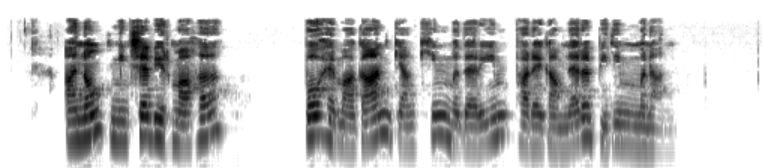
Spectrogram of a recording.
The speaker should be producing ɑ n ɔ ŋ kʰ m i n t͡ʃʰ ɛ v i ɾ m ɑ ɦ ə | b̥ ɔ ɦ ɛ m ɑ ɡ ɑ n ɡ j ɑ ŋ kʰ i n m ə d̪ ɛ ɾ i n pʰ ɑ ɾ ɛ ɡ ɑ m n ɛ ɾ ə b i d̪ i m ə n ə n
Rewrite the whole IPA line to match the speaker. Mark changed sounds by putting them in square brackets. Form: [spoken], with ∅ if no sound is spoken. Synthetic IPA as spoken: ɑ n ɔ ŋ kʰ m i n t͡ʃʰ ɛ v i ɾ m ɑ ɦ ə | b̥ ɔ ɦ ɛ m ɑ ɡ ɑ n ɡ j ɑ ŋ kʰ i n m ə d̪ ɛ ɾ i n pʰ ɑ ɾ ɛ ɡ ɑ m n ɛ ɾ ə b i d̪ i m ə n [ɑ] n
